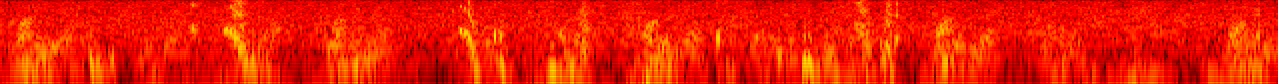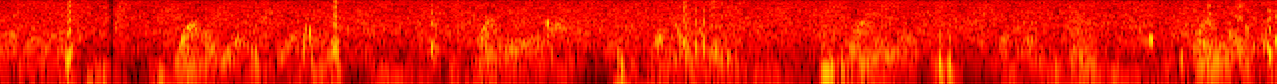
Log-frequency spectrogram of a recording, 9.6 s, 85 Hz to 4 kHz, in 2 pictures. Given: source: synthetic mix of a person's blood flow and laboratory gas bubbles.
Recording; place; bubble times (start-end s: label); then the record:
Doppler ultrasound of blood flow; precordium
0.30-0.46 s: bubbles
0.71-0.76 s: bubbles
0.82-1.07 s: bubbles
1.69-1.94 s: bubbles
2.04-2.23 s: bubbles
2.65-2.79 s: bubbles
2.89-3.40 s: bubbles
3.96-4.06 s: bubbles
4.68-4.90 s: bubbles
5.00-5.10 s: bubbles
5.71-5.79 s: bubbles
5.90-6.10 s: bubbles
6.38-6.48 s: bubbles
6.80-6.94 s: bubbles
7.05-7.19 s: bubbles
7.30-7.58 s: bubbles
7.84-8.00 s: bubbles
8.28-8.40 s: bubbles
8.71-8.91 s: bubbles
9.06-9.15 s: bubbles
9.21-9.59 s: bubbles
From the record:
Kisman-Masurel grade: 243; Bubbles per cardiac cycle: several, 3 to 8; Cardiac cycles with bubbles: 100%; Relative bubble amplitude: loud (0.450 to 0.775); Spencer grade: 3 (all of the cardiac periods contain showers or single bubble signals, but not dominating or overriding the cardiac motion signals); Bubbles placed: only in the low amplitude regions of the cardiac cycle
